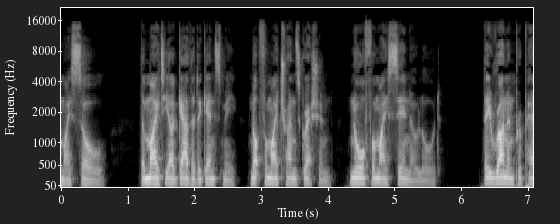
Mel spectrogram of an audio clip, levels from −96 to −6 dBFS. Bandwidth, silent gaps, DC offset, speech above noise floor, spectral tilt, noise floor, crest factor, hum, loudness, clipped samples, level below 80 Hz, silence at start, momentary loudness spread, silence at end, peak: 16 kHz; none; under 0.1%; 62 dB; -4.5 dB/octave; -89 dBFS; 22 dB; none; -27 LUFS; under 0.1%; -56 dBFS; 0 s; 17 LU; 0 s; -6 dBFS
